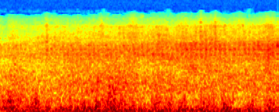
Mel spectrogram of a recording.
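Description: Strong wind buffeting the microphone: a loud, steady, low rumble with no clear pitch.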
